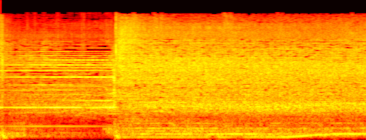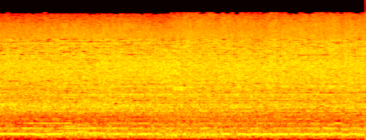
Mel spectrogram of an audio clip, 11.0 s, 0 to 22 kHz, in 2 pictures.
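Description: Live rock band playing loud: a held guitar tone rings for the first couple of seconds, then at about 1.7 s the full band comes in with distorted electric guitars and a moving bass line.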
